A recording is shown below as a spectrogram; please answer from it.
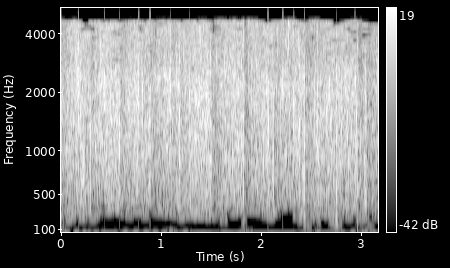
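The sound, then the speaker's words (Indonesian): Audience applause, loud, dense and continuous: many hands clapping steadily for the whole stretch, with no voices over it. “Oke, kita berikan tepuk tangan untuk Anda.”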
